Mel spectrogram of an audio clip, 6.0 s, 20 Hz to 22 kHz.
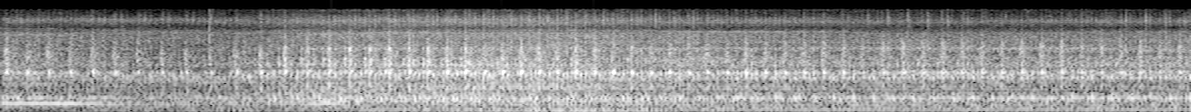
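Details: Audi 80 B3 1.8 engine at steady idle with a fast, fairly even ticking knock, about three to four a second; source of the knock unclear.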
